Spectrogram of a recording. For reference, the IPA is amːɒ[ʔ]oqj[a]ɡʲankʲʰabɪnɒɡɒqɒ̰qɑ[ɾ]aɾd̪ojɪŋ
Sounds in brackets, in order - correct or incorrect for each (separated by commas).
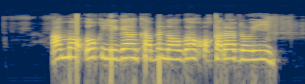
correct, incorrect, correct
